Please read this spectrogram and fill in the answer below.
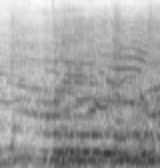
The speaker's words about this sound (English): Angie hands Stoker a joint as they all head out to a waiting car, where a policeman's holding back screaming girl fans.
